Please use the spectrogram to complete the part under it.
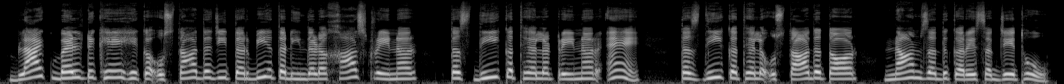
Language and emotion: Sindhi, neutral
